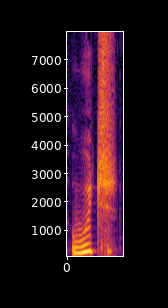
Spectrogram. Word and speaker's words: Łódź: Alors, rien ne m'étonne, sauf Łódź, qu'on prononce Łódź en polonais.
